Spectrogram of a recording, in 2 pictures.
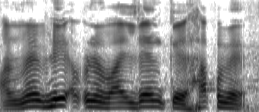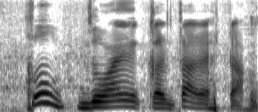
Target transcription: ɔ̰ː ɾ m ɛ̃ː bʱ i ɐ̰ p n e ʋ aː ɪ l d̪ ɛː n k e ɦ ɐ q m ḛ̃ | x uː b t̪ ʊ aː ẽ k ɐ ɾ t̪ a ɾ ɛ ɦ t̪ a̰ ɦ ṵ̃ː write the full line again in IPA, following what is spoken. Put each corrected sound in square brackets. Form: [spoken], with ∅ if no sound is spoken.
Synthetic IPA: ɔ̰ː ɾ m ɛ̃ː bʱ i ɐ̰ p n e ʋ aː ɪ l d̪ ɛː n k e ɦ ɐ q m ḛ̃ | x uː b [d̪] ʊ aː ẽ k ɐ ɾ t̪ a ɾ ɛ ɦ t̪ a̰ ɦ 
